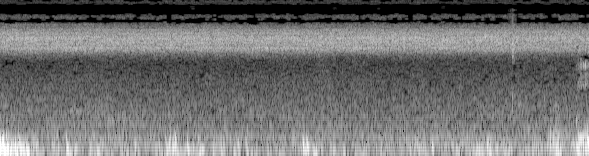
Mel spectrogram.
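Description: Wind gusting on the microphone as an uneven low rumble, over a steady high-pitched drone of insects.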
